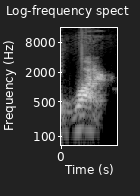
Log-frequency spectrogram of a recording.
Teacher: I say it with a duh. It's actually kind of more of a between a T and a D in this case, okay, because it's in the middle of a sound · this tap is alveolar, okay? So it's kind of above our teeth, and it's kind of on the ridge of our gums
